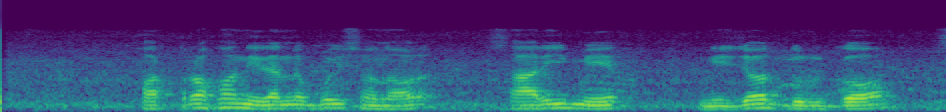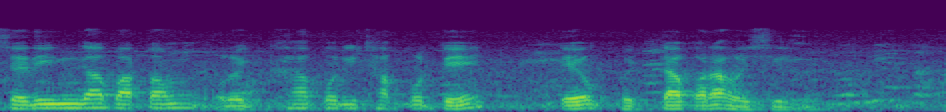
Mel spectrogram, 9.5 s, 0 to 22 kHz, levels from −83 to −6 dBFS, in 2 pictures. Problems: constant background noise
